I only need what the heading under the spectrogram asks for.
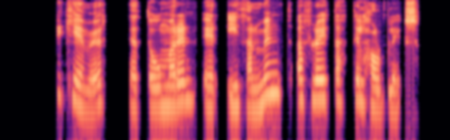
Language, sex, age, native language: Icelandic, female, 20-29, Icelandic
